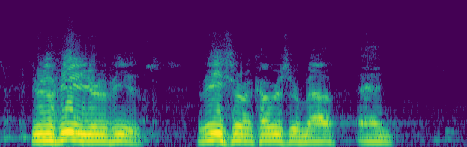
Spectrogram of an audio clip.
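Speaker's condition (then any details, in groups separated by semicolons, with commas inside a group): Deafness; reads translations aloud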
